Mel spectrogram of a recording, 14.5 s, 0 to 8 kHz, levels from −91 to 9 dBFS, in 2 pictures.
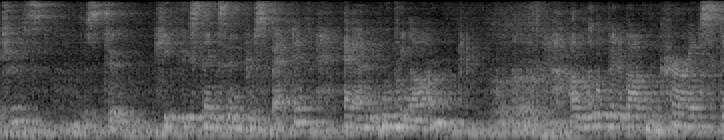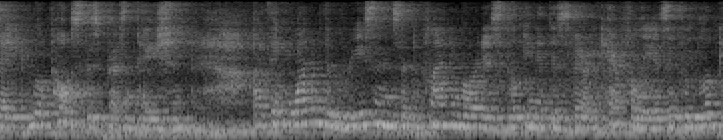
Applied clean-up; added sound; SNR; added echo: none; none; none; reverberation time 1.1 s.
